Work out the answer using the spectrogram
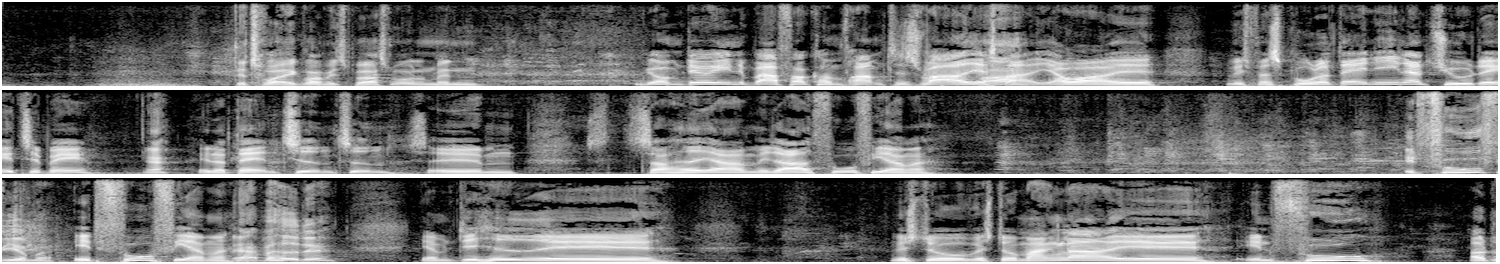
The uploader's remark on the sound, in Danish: LIVE fra Ramsømagle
